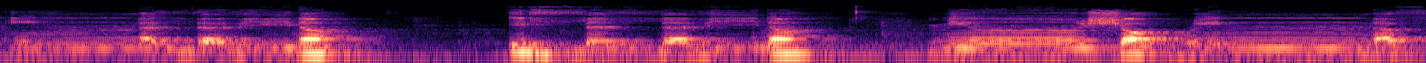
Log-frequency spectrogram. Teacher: ان نون کے اوپر تشدید ہے تو ہم نے غنہ کرتے ہوئے پڑھنا ہے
